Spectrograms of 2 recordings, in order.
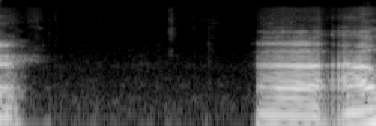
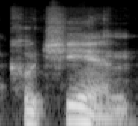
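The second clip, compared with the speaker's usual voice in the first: ordinary talk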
